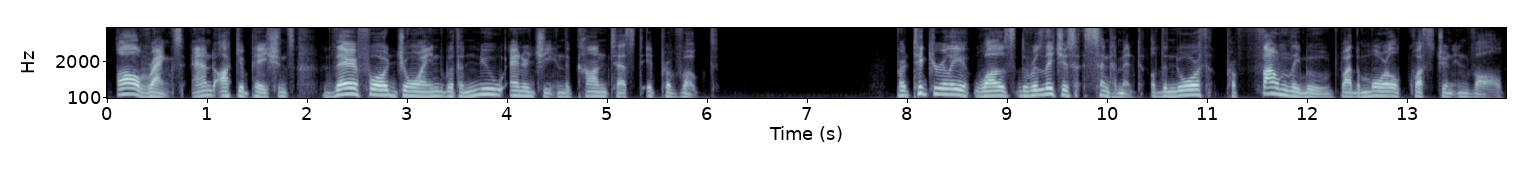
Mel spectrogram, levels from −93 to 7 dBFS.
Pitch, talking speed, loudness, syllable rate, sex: 140 Hz, 130 wpm, -19 LUFS, 5.0 syllables/s, male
